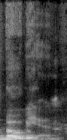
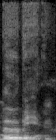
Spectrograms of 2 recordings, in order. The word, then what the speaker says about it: Bobian: Because my last name is Bobian. Yeah. Uh-huh. So it kind of looks like Boobian. Like if you're not intelligent, which most Marines aren't, you don't know how to pronounce.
